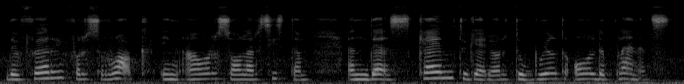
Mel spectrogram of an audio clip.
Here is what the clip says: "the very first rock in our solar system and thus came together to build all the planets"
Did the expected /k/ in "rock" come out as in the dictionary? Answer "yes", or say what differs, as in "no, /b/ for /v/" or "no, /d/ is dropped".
yes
